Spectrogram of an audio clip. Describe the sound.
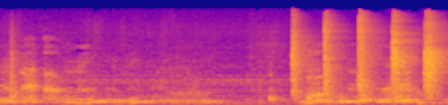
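A voice talks at first during a sermon, then about five loud, sharp hand claps from an audience member ring out at a steady, deliberate pace, each one a crisp slap.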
